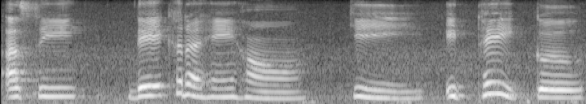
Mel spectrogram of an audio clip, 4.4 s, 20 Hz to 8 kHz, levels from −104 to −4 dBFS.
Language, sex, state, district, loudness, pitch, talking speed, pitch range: Punjabi, female, Punjab, Kapurthala, -17 LUFS, 240 Hz, 95 wpm, 215-260 Hz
